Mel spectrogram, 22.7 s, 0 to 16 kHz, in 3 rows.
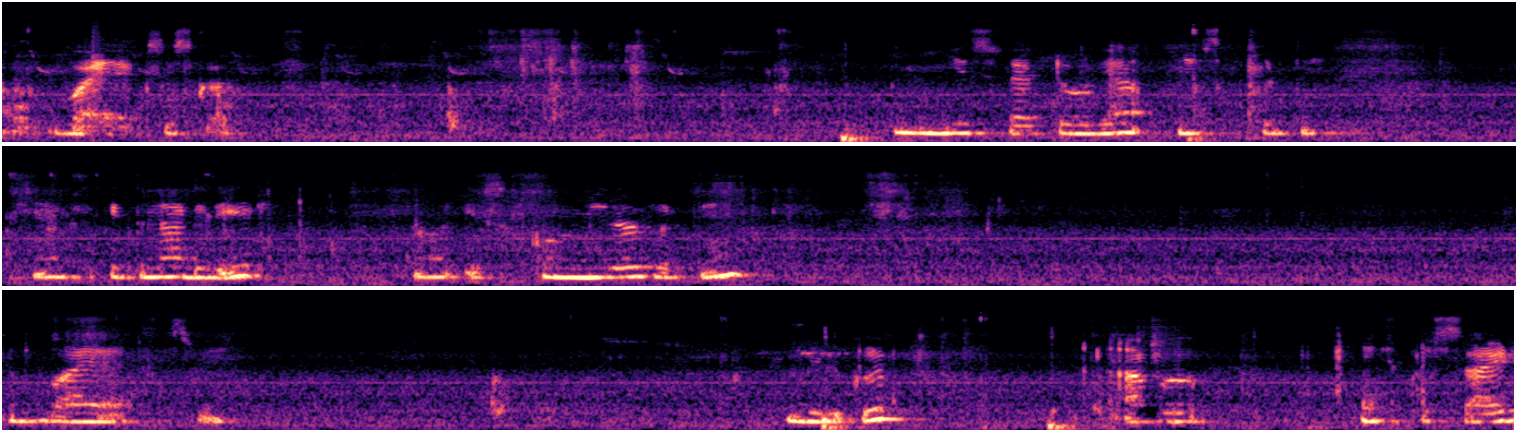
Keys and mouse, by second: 0.3-3.3 drag, 4.4 KP_7, 6.7 x, 9.0 Tab, 12.0-14.0 drag, 15.7 click, 17.9 click, 19.4 KP_1, 20.5 KP_1, 21.6 KP_3, 22.0 KP_9, 22.4 Tab.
